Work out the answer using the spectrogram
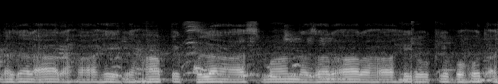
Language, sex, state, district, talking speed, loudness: Hindi, female, Bihar, Begusarai, 205 wpm, -21 LUFS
